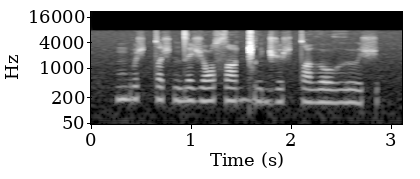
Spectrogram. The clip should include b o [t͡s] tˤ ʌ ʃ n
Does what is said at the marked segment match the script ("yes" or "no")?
no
